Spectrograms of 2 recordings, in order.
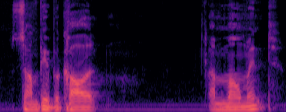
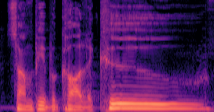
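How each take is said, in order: First: Said in the usual way. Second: Coup drawn out slow and louder; stress on coup. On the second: Shown as a demonstration. Host setting up a rhetorical contrast, coup stressed. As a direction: lean hard on the word coup, slowly.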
